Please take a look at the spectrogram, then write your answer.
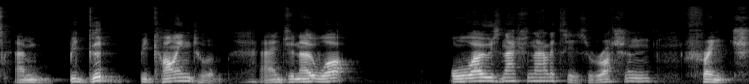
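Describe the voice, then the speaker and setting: Speech comes at a very slow pace with a bright, sharp tone and lively intonation. Long pauses occur often, and the recording is very clean with a silent background. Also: man, fairly high pitch for a man. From East End of London. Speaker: political commentator vlogger. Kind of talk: angry political rant. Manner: animated.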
